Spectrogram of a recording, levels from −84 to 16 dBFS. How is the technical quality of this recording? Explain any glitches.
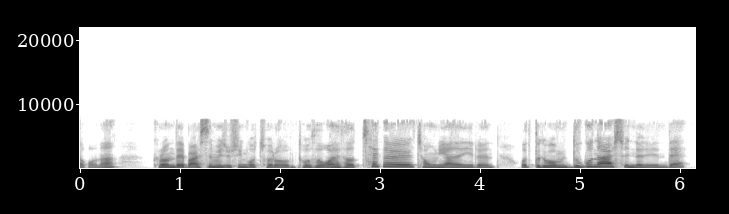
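No glitches to report: the speech comes through a Bluetooth mSBC headset link working as intended, with nothing above about 7.7 kHz as that wideband path allows.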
